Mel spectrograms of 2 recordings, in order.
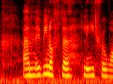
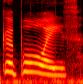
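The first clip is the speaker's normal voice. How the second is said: high, drawn-out pet praise; fond praise; 4 semitones higher than usual. Real, not acted. Owner to dogs who came back, fond cooing praise. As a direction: coo it to the dogs, gliding down from high.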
